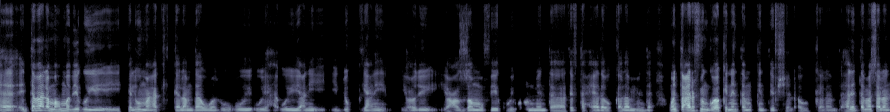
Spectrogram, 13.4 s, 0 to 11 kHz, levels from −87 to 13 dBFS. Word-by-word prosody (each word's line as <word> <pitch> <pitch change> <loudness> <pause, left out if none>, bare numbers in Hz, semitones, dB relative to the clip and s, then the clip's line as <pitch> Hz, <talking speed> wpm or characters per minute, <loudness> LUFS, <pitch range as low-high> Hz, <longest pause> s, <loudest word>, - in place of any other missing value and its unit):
آآ 130 - +2
أنت 155 +7 +1
بقى 210 +1 +8
لما 185 -7 +6
هم 165 +1 +2
بييجوا 150 0 -1
ي 125 -3 -2
يتكلموا - - -4
معاك - - 0
الكلام 115 +2 -1
دوّة 110 -1 -1
و 95 -5 -11
و 110 +1 -4 0.2
ويح 105 +1 -8
ويعني 105 - -4
يدّوك 195 - -11 0.2
يعني 105 -1 -5 0.2
يقعدوا 120 +2 -5 0.2
يعظموا 115 - 0
فيك، 115 +1 -5
ويقولوا 110 0 -7
إن - - -1
أنت 110 -1 -3
هتفتح 95 +3 -6
عيادة - - +1
والكلام 105 +2 -1
من 95 -2 -7
ده، 105 +1 -8 0.2
وأنت 160 +2 +4
عارف 180 0 +8
من 155 - +2
جواك 160 0 +8
إن 140 - 0
أنت 140 -2 -4
ممكن 125 -4 -5
تفشل 110 +2 -9
أو 100 - -9
الكلام 110 +3 -13
ده، - - -15
هل 145 - 0
أنت 180 - 0
مثلًا 135 -5 +2
115 Hz, 190 wpm, -25 LUFS, 105-145 Hz, 0.2 s, بقى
